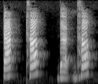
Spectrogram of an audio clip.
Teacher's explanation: నోటి పైభాగం నుండి పుట్టిన వాటిని మూర్ధన్యాలు అంటారు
